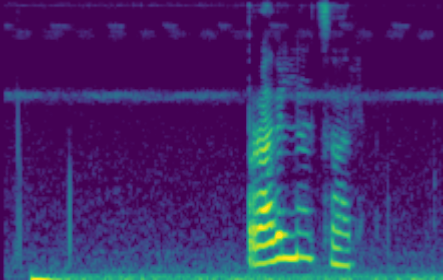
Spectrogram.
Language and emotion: Russian, neutral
